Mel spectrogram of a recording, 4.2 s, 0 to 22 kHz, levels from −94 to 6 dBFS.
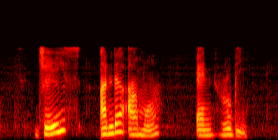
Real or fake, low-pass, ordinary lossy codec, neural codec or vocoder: fake; 5.4 kHz; none; codec, 24 kHz, 3 kbps, HILCodec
